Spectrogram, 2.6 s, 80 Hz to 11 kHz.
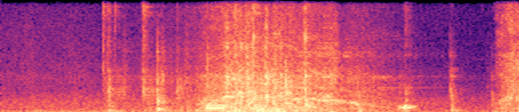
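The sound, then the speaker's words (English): The small 42-horsepower, 850 cc engine of a tiny car, only a little bigger than a lawnmower engine, sputters and buzzes for a couple of seconds, swelling to a rough, raspy peak in the middle before dropping back to a few uneven pops. “about my diabolical trip from London all the way to Mongolia in a car that had an engine just fairly bigger than a lawnmower, let's say, a 42-horsepower engine, 850 cc's.”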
